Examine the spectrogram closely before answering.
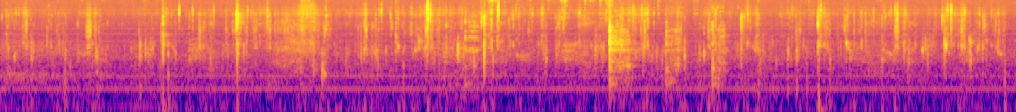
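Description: A fork scrapes and clinks against a plate of noodles.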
